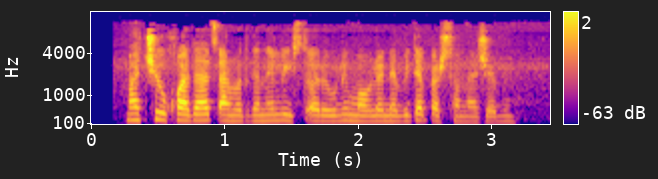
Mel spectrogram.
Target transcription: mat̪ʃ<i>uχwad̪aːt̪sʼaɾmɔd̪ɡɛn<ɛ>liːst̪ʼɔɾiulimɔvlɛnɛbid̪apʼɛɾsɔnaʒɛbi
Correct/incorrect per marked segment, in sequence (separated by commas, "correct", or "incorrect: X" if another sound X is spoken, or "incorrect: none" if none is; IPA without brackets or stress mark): correct, incorrect: i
